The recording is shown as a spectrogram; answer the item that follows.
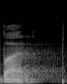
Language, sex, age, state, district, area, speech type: Bodo, male, 18-30, Assam, Chirang, rural, read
